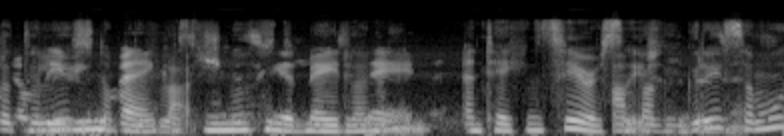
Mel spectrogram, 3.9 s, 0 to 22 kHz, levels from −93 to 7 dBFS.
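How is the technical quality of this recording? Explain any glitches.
The recording has two recurring call-path faults: the talker's level is pulled down in stretches, and a faint delayed copy of the speech slips through in short scraps.

Speech suppressed in double talk occurs from 0.0 to 1.67 s, 1.83 to 2.12 s, 2.30 to 2.34 s and 3.37 to 3.91 s. The speech sinks in level by roughly 15 dB in the first stretch, by only a few dB in the second, and by about 20 dB in the last. It likely happens because both ends were talking at once and the echo canceller, unable to separate near speech from loudspeaker echo, turned everything down. This is a drop in the wanted speech itself. Nothing is added.

The echo leak appears at 1.25 to 1.53 s, 2.14 to 2.29 s and 3.34 to 3.45 s. In each, a faint duplicate of the speech trails the original by 264 ms and sits far beneath it. It is likely speakerphone pickup that the far end's echo canceller failed to remove, sent back down the line. 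Unlike the suppression, this adds sound: a quiet, delayed repeat rather than a loss of level.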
